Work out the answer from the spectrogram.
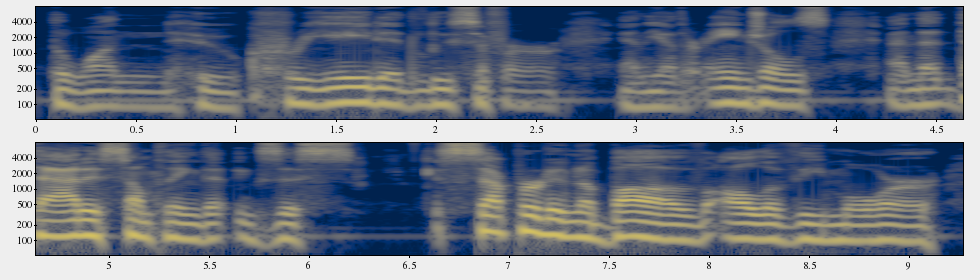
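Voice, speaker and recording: A man co-hosting a podcast in casual discussion, speaking haltingly and qualifying his points as he goes. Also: lowish voice, steady tone, darkish tone, no echo, studio quality. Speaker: podcast co-host.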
